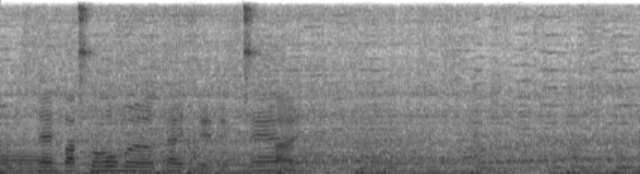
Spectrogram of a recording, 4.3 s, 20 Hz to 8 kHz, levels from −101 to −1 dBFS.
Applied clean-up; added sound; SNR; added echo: none; Tambourine + Engine; 9 dB; none.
